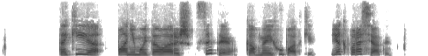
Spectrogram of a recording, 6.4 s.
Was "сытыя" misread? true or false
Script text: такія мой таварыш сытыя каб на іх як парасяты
false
